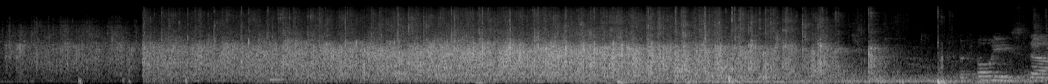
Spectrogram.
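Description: An audience applauding a welcome. The clapping grows suddenly louder about a second and a half in, holds steady, then dies away near the end.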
